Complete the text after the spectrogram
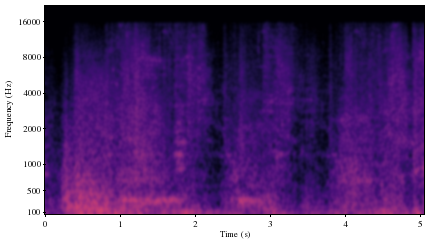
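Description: Spell effects whoosh and crackle during a fight in a video game.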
